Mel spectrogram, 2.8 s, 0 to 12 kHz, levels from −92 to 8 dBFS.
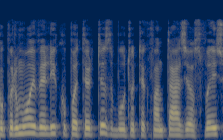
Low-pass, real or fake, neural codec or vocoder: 7.2 kHz; fake; codec, 16 kHz, 4 kbps, X-Codec, WavLM features, trained on Multilingual LibriSpeech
